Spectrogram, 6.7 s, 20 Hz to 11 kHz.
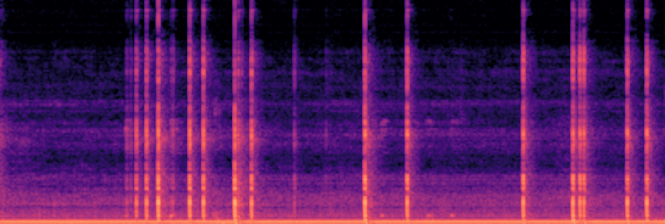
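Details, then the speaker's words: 1939 Gibson EH-150 tube guitar amp idling with no signal: steady mains hum with irregular sharp pops and frying-bacon crackles about every second. Technician suspects something like a bad resistor. Unconfirmed, heard before servicing. "some popping and some frying of bacon kinds of noises that I usually associate with [Music] um like a bad resistor, something like that maybe."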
